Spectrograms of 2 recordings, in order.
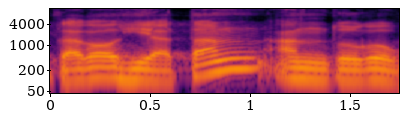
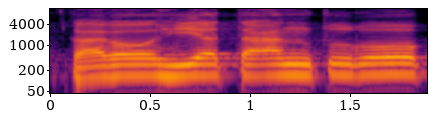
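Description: First: The first word ends with an added n sound. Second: The first word ends without an n sound. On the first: The second word is the grammatical subject. "anturo ini jadi fa'ilnya boleh" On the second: The second word is grammatically possessed by the first. "lafal karohiyata menjadi mudhofnya"

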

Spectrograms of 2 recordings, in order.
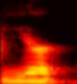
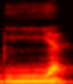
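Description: First: A final r sound is pronounced. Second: No final r sound is pronounced. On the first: The speaker calls it wrong. "also nicht bier" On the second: The speaker calls it right. "wird aber gesprochen bier"

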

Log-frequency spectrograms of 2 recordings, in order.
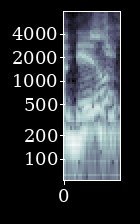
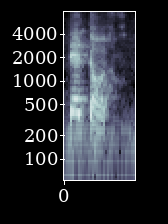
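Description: First: The d sounds are soft, native Spanish style. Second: The d sounds are hard, German accented style. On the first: The speaker calls it right. "como nosotros decimos suavemente" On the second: The speaker calls it wrong. "ellos dicen"

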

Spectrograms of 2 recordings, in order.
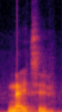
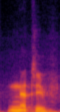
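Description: No difference in how they are said.

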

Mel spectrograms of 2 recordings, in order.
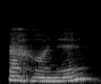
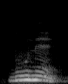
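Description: First: Three syllables with open a vowels: bahane. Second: Shortened to two syllables: bune. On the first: "Bu kelimenin telaffuzu farklı yörelerde değişiyor" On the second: "ve hatta bune şeklinde de telaffuz ediliyor"

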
